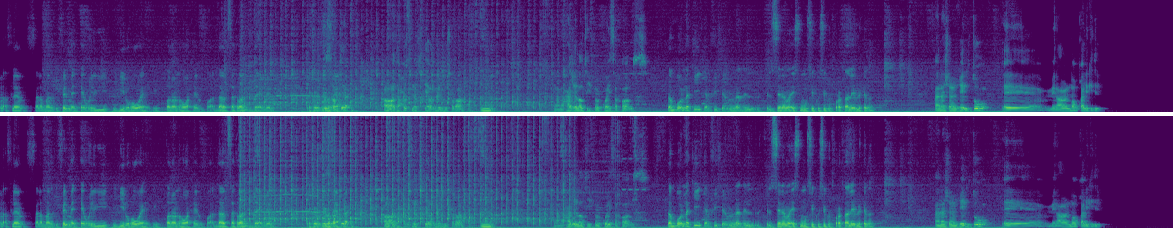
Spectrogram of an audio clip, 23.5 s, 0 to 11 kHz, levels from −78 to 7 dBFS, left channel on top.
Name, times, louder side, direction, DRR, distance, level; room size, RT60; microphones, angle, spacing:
voice 1, 0.0-5.5 6.1-7.0 9.6-9.9 13.4-17.5, right 2 dB, 15° right, 0.4 m, -19 dB
sound 1, 0.8-20.1, right 1 dB, 80° left, 1.6 m, -30 dB
sound 2, 4.8-11.8 12.3-12.9 13.7-13.8 14.2-14.3, right 5 dB, 75° right, 0.7 m, -29 dB
voice 2, 6.5-6.9 7.7-9.5 11.1-12.9 18.7-19.7 20.0-22.0, left 2 dB, 35° left, 0.7 m, -20 dB
4.6 x 2.7 x 3.7 m
head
